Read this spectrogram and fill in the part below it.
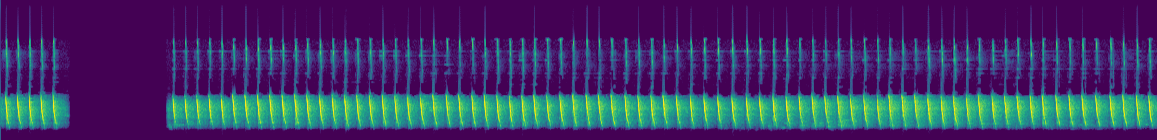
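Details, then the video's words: Velvet-fronted nuthatch, heard far off, singing in cigun gereja style: a short burst of chips, a one-second pause, then a long, loud, very even trill of sharp notes lasting about ten seconds. "MASTER Pelatuk beras Cigun Gereja Jeda Suara Jauh"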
